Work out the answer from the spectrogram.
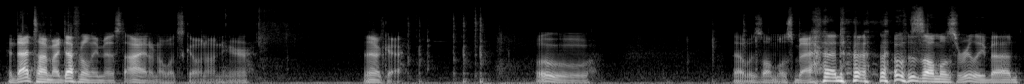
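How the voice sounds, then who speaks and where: A man gives casual live gameplay commentary in a fairly low voice. He is easygoing and talks through his thoughts as he plays. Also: gravelly. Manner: easygoing, thinking aloud. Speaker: game streamer.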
